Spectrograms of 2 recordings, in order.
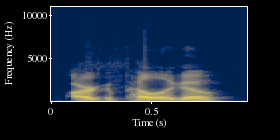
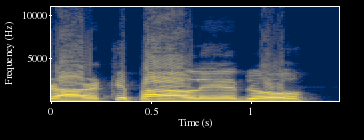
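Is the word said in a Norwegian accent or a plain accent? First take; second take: plain; Norwegian. First: The word is said in a plain accent. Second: The word is said with a Norwegian accent.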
